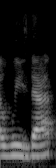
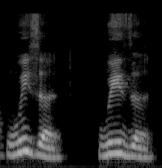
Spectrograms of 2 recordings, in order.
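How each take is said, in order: First: "wizard" as wi-ZAT, full second vowel; wrong stress. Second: "wizard" as WI-zə, second syllable reduced; WIZ-ard, model "wizard"; stress on first syllable. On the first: Teacher shows what not to say, wrong stress. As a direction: misread "wizard" with a clear A at the end. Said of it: "Chứ không phải là wizard". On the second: Teacher explains where the stress falls, stress on first syllable. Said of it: "Trọng âm, âm tiết một rồi". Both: Shown as a demonstration.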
